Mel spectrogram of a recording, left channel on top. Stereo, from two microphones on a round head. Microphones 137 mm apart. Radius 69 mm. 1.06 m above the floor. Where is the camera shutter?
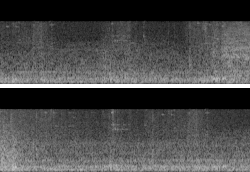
No camera shutter in this recording.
